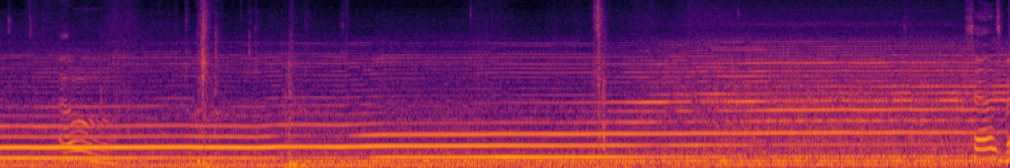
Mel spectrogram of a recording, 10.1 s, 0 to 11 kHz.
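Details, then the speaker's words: 2003 Ford F150 5.4L with nearly 250,000 km, cold start at minus 32 °C (possibly minus 38) after replacing the corroded battery cables and the original starter. Deep, loud, steady drone with slightly wavering pitch as it catches and runs rough but steady. "bad, but it started. That's pretty crazy. Minus 32 Celsius outside."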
